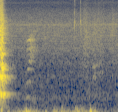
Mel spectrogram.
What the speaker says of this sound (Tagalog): Sensya na po sa aso, meron kasing mga pusang nag-aaway sa labas.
